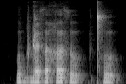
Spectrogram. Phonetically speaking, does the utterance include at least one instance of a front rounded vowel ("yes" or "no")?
yes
